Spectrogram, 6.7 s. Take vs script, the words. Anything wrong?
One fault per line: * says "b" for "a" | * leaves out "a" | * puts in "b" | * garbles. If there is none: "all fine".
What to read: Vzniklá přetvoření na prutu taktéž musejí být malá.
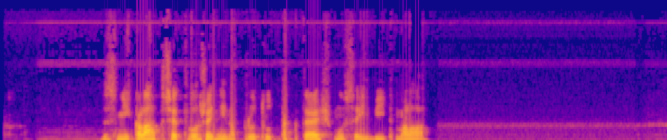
all fine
